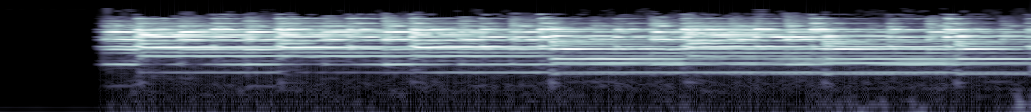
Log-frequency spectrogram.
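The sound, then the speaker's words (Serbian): Church bells ring at midnight to mark Christmas, a dense cluster of bright, sustained metallic tones that starts abruptly and keeps ringing steadily and loudly, with fresh strikes layering over the lingering hum, and no voices. “Zvona sa crkvenih hramova u ponoć simbolično su oglasila trenutak rođenja Sina Božijeg Isusa Hrista.”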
